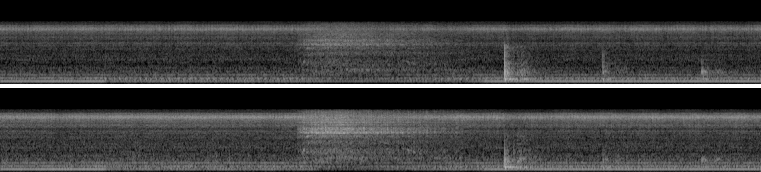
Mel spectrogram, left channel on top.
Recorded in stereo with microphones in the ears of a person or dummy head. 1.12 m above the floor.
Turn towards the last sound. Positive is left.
turn(degrees=45)  # may be behind; listen again after turning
